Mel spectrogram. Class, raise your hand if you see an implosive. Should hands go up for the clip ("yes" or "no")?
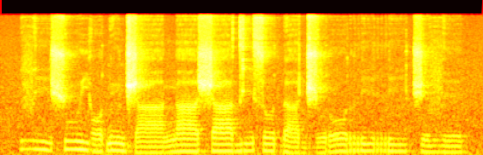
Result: yes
